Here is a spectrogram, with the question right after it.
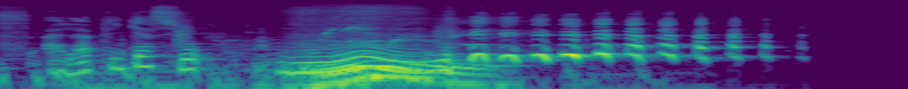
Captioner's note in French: rires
